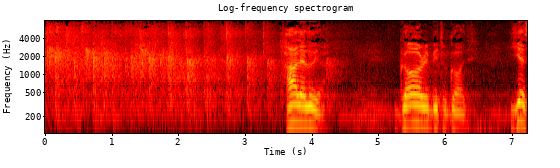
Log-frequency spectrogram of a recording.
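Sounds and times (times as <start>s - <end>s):
crowd applauding: 0.0s - 4.4s
speech: 3.6s - 4.3s, 5.3s - 7.2s.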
